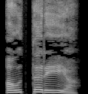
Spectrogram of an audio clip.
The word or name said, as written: ಔದಾರಿಯ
